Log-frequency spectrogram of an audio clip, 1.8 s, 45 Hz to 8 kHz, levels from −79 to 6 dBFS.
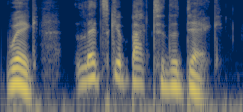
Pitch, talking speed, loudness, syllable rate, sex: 155 Hz, 230 wpm, -19 LUFS, 5.4 syllables/s, male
